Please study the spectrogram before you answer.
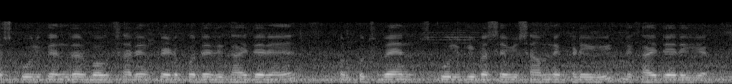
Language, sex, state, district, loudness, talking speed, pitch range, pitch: Hindi, male, Maharashtra, Chandrapur, -24 LUFS, 205 wpm, 110-115 Hz, 115 Hz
